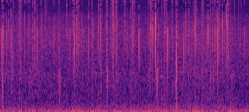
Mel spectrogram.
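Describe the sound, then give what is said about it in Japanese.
A campfire crackles steadily, its soft roar of burning wood dotted with sharp, irregular pops and snaps from the firewood, continuous with no voices. “リラックスできたら焚き火の音に耳を傾けましょう軽く目を閉じて揺れる炎燃える薪の匂い暖かな空気をイメージしてみてくださいゆらゆらと炎が揺れパチパチと小さく弾ける薪の音が聞こえてきます”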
